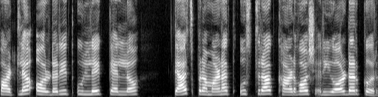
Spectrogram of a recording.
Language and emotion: Goan Konkani, neutral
